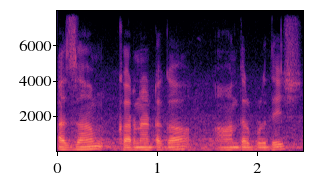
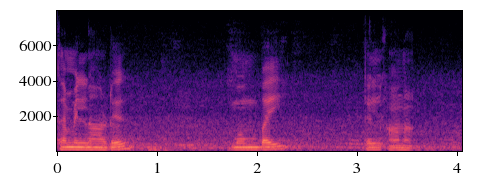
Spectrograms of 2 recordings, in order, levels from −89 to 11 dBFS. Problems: constant background noise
